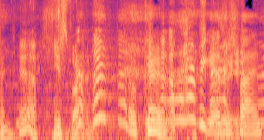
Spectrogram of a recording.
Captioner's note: laughter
